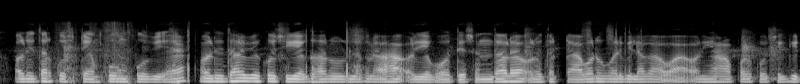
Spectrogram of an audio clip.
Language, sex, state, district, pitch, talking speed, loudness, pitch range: Hindi, male, Bihar, Saharsa, 125 Hz, 285 wpm, -18 LUFS, 120-130 Hz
